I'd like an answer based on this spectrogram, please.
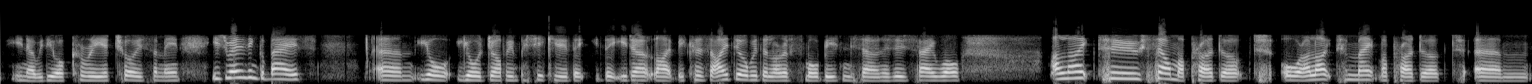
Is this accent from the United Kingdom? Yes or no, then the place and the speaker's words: yes; United Kingdom; accent: British; my British accent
